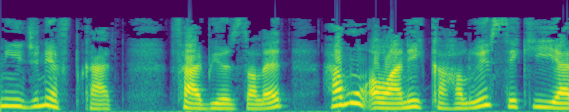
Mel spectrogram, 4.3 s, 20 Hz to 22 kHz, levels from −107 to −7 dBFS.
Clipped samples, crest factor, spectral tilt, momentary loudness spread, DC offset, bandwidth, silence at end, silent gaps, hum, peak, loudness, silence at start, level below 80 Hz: under 0.1%; 12 dB; -5.5 dB/octave; 10 LU; under 0.1%; 11.5 kHz; 0 s; none; none; 0 dBFS; -13 LUFS; 0 s; -48 dBFS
